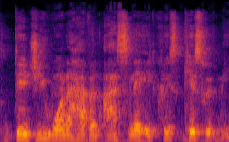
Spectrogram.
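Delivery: plain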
